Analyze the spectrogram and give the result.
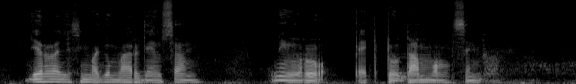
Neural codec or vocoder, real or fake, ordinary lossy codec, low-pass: codec, 44.1 kHz, 1.7 kbps, Pupu-Codec; fake; none; none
